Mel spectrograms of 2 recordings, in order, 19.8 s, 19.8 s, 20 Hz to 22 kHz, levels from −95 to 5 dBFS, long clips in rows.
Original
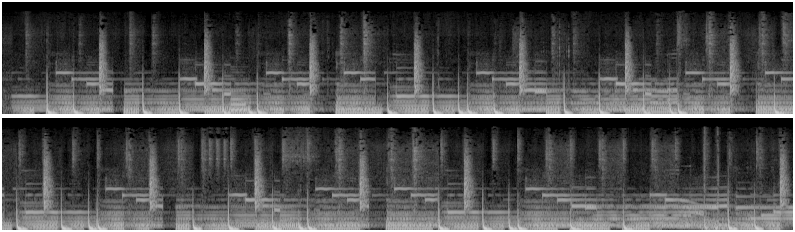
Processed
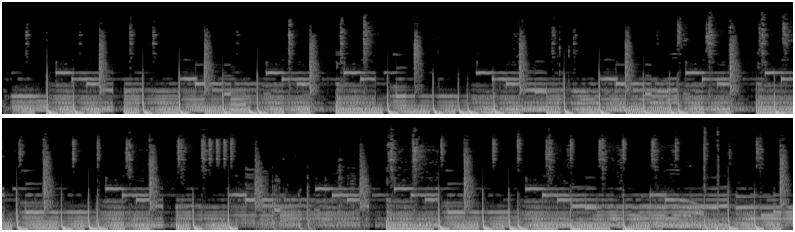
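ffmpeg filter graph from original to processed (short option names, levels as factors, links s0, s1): -filter_complex "[0:a]asettb=1/sr,asplit=3[s0][s1][s2];[s0]atrim=end=5.044[s3];[s1]atrim=start=5.04:end=6.13,asetpts=PTS-STARTPTS,afade=t=in:d=0.004:c=qsin,afade=t=out:st=1.086:d=0.004:c=qsin,equalizer=f=3200:t=o:w=0.6:g=3.5,acrossover=split=160|3000[s4][s5][s6];[s5]acompressor=threshold=0.0141:ratio=6:attack=3.2:release=140:knee=2.83:detection=peak[s7];[s4][s7][s6]amix=inputs=3:normalize=0[s8];[s2]atrim=start=6.126[s9];[s3][s8]acrossfade=d=0.004:c1=hsin:c2=qsin[s10];[s10][s9]acrossfade=d=0.004:c1=qsin:c2=hsin,asettb=1/sr,asplit=3[s11][s12][s13];[s11]atrim=end=12.824[s14];[s12]atrim=start=12.82:end=14.55,asetpts=PTS-STARTPTS,afade=t=in:d=0.004:c=qsin,afade=t=out:st=1.726:d=0.004:c=qsin,highpass=440,lowpass=2400,asoftclip=type=hard:threshold=0.0251[s15];[s13]atrim=start=14.546[s16];[s14][s15]acrossfade=d=0.004:c1=hsin:c2=qsin[s17];[s17][s16]acrossfade=d=0.004:c1=qsin:c2=hsin,afftdn=nr=34:nf=-45,highshelf=f=5500:g=11,acrossover=split=84|530[s18][s19][s20];[s18]acompressor=threshold=0.0224:ratio=4[s21];[s19]acompressor=threshold=0.0224:ratio=4[s22];[s20]acompressor=threshold=0.00891:ratio=4[s23];[s21][s22][s23]amix=inputs=3:normalize=0"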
